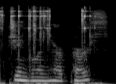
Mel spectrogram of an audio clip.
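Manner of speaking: plain reading voice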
